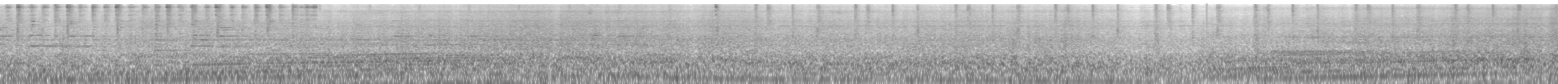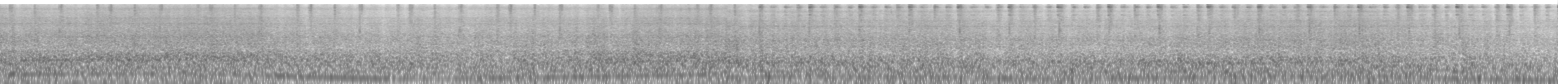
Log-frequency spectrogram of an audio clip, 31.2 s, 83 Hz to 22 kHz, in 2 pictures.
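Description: BMW F800R's 798 cc parallel-twin engine running under way, with the steady rush of wind and road. Its pitch rises as it accelerates a few seconds in and again about twelve seconds in, then holds.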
